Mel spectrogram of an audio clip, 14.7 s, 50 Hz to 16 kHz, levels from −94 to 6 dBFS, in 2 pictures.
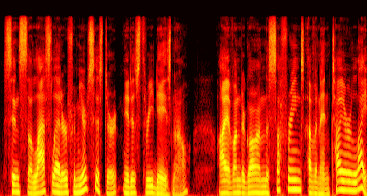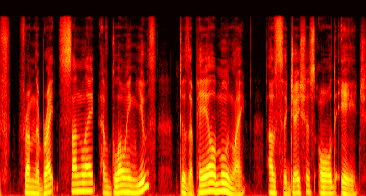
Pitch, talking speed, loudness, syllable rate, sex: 125 Hz, 140 wpm, -19 LUFS, 4.1 syllables/s, male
